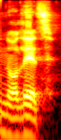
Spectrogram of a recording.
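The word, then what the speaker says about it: knowledge: উচ্চারণ করা হয় না সাইলেন্ট কে শব্দের শুরুতে কে এন থাকলে কে অনুচ্চিত থাকে যেমন নি নলেজ এবং সাইলেন্ট বি এমবি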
